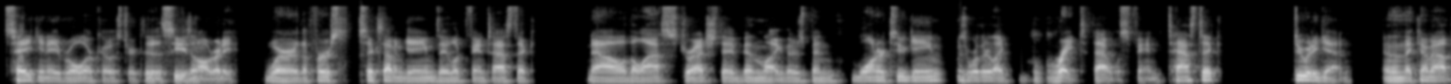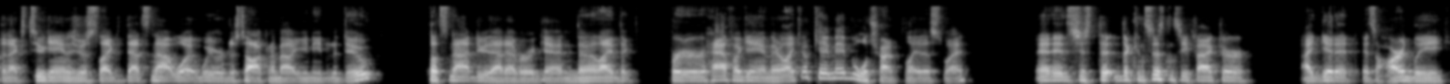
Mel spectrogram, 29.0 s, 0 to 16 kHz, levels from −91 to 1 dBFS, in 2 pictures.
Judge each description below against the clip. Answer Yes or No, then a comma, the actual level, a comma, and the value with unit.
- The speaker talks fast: Yes, fast, 210 wpm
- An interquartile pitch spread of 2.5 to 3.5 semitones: Yes, average, 2.9 semitones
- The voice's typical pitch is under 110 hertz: Yes, low, 100 Hz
